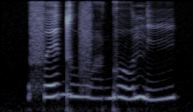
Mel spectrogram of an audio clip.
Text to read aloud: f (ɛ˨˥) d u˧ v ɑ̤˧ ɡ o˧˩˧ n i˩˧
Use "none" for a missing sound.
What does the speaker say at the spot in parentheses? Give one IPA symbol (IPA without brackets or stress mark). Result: ɛ˨˥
